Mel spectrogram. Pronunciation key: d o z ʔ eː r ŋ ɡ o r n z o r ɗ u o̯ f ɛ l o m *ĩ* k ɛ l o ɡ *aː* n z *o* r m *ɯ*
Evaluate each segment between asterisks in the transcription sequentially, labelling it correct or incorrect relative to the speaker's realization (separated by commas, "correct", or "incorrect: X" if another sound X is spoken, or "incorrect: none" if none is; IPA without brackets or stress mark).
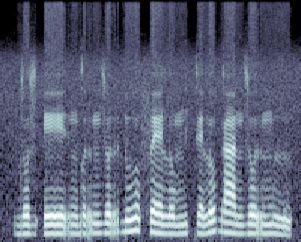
incorrect: i, correct, correct, correct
